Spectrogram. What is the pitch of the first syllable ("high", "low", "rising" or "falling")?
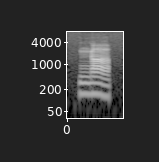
falling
